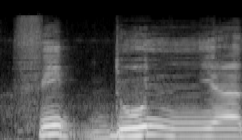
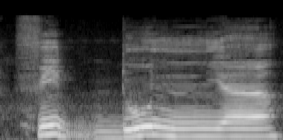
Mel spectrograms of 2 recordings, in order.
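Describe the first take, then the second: The two takes are said the same way.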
